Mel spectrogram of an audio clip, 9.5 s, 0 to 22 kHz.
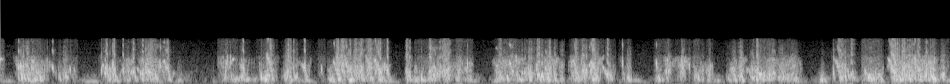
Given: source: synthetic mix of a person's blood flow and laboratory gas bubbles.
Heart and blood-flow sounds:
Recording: Doppler ultrasound of blood flow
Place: precordium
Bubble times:
0.00-0.05 s: bubbles
0.12-0.78 s: bubbles
0.97-1.75 s: bubbles
2.17-3.12 s: bubbles
3.17-3.92 s: bubbles
4.03-4.74 s: bubbles
4.91-5.64 s: bubbles
5.67-6.33 s: bubbles
6.53-7.15 s: bubbles
7.25-8.03 s: bubbles
8.30-9.50 s: bubbles
From the record:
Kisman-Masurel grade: 444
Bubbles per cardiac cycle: continuous sound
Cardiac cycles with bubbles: 100%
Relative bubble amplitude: maximal (0.775 to 0.999)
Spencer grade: 4 (maximum detectable bubble signal sounding continuously throughout systole and diastole of every cardiac period, and overriding the amplitude of the normal cardiac signals)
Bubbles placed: anywhere in the cardiac cycle

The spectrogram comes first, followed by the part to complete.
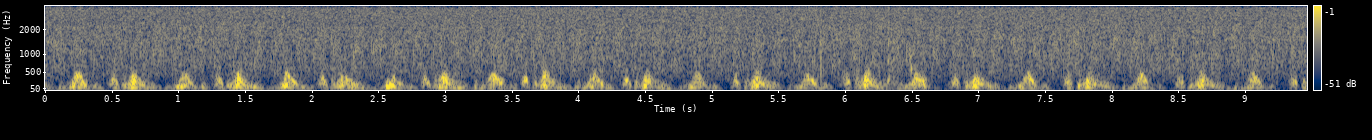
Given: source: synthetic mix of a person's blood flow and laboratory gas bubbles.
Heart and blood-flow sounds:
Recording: Doppler ultrasound of blood flow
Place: precordium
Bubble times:
6.30-6.54 s: bubbles
From the record:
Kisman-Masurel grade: 211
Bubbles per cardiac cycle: several, 3 to 8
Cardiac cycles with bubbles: 1 to 10%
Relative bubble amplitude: barely perceptible (0.100 to 0.250)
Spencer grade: 1 (occasional bubble signal discernible with the cardiac motion signal, with majority of cardiac periods free of bubbles)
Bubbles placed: only in the low amplitude regions of the cardiac cycle

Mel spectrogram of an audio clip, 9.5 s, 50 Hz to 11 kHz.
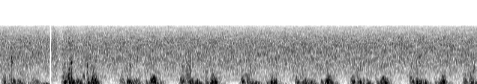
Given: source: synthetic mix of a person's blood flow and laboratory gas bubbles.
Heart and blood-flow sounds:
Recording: Doppler ultrasound of blood flow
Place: precordium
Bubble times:
no bubbles
From the record:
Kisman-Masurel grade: 000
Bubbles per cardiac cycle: 0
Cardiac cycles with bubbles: 0%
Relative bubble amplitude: no bubbles discernible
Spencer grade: 0 (complete lack of bubble signals)

